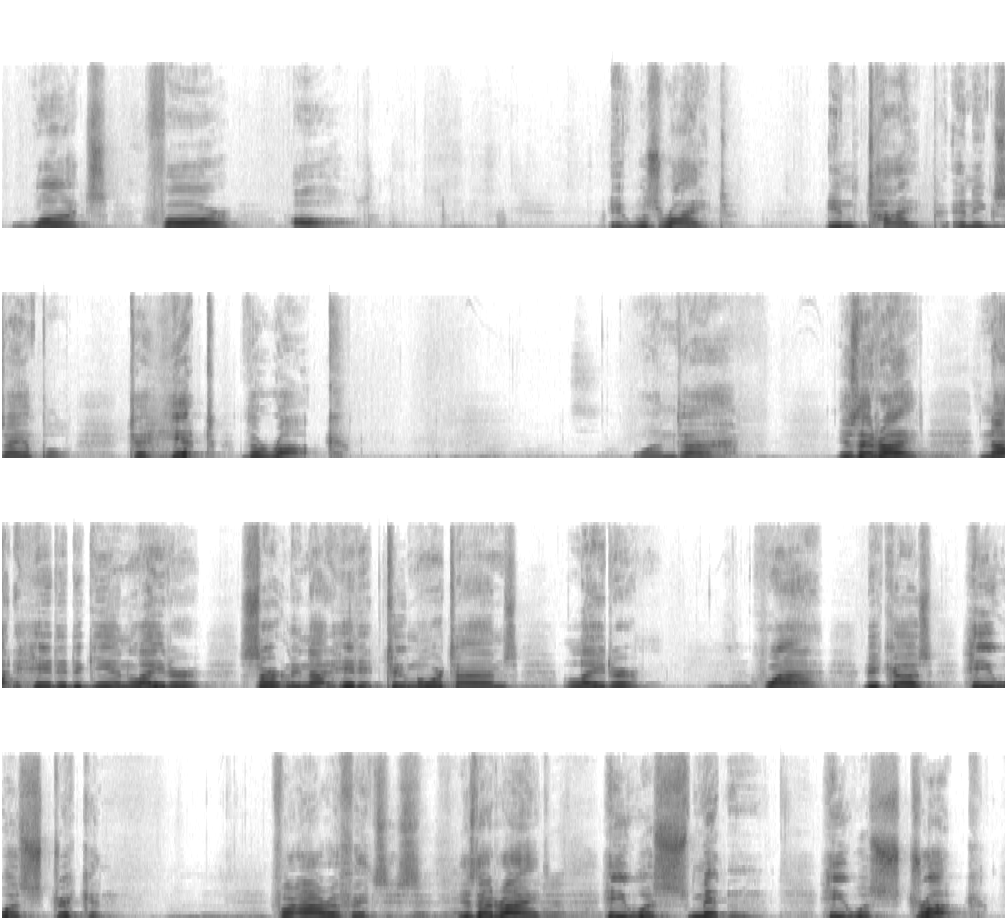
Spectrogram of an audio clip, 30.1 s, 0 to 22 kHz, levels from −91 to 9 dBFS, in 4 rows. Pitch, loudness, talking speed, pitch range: 175 Hz, -21 LUFS, 100 wpm, 145-200 Hz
